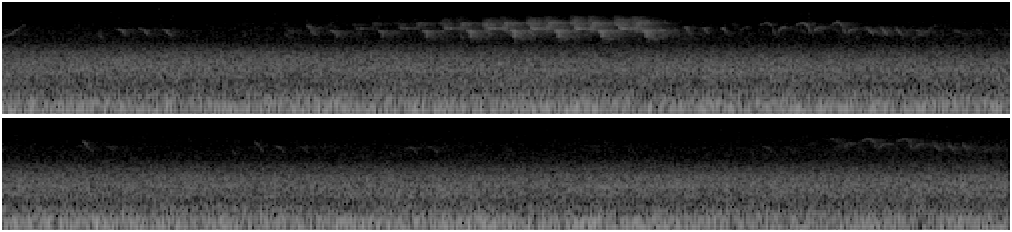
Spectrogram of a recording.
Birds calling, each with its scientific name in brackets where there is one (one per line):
Ovenbird (Seiurus aurocapilla)
American Goldfinch (Spinus tristis)
Yellow Warbler (Setophaga petechia)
